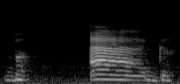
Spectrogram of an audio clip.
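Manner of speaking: each sound said separately with a short break; sounds tapped apart. Shown as a demonstration. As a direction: split the word into its sounds, one by one. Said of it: "Let's tap it again".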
